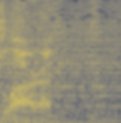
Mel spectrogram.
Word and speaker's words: Lara: they spell it Lara it is Lara L A R A Lara Croft a lot of people say Laura it's not Laura it's Lara man who built all them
